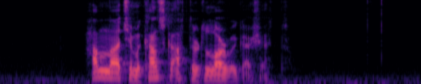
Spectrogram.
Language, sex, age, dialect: Faroese, male, 15-35, Norðurstreymoy/Eysturoy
